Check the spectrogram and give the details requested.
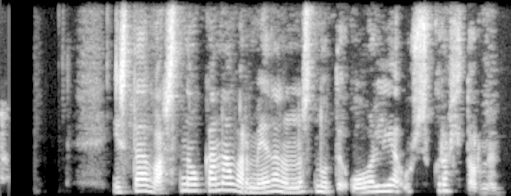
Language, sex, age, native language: Icelandic, female, 40-49, Icelandic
